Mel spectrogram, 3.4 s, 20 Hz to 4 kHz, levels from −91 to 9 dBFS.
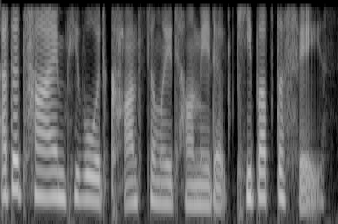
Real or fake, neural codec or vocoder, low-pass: real; none; 3.6 kHz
